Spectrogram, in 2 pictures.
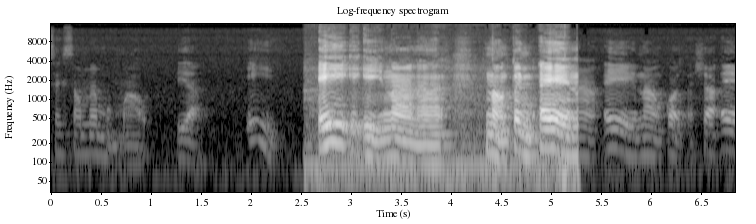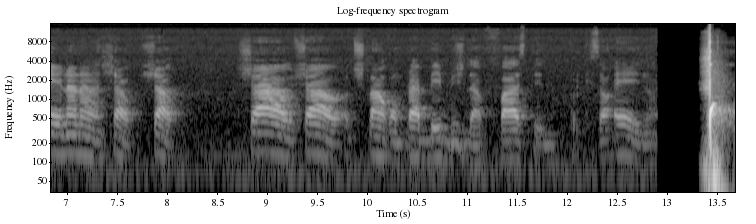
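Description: A young man talks excitedly close to the microphone.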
